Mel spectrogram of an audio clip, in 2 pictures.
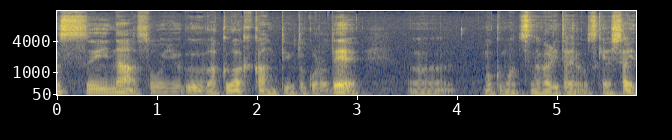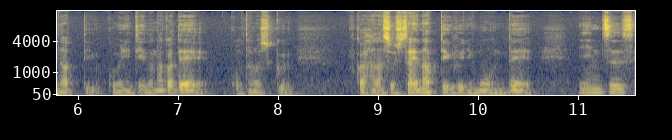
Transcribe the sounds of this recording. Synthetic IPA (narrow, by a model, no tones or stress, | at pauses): sɨinaso̞ːjɯ̟ːʔɯ̟βakɯ̟βakɯ̟̥kãnt̪ːe̞jɯ̟t̪o̞ko̞ɾo̞d̪e̞ | ɯ̃ | bo̞kɯ̟mo̞t͡sɨnaɡaɾʲit̪aio̞̰t͡sɨ̥kʲe̞aɕi̥t̪ainat̪ːe̞̰jɯ̰ːko̞mʲi̟ɲ̟it̪ʲiːno̞nakad̪e̞ | ko̞ːt̪ano̞ɕi̥kɯ̟ | ɸɯ̥kaiɦanaɕio̞ɕi̥t̪ainat̪ːe̞jɯ̟ɸɯ̟ːɲ̟io̞mo̞ɯ̟nod̪e̞ | ɲ̟ĩnd͡zɨːs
